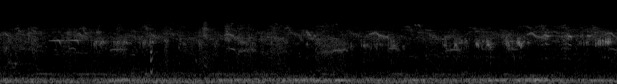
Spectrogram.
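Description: Small birds chirping and calling, many short high calls overlapping throughout, over a low, steady background murmur.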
